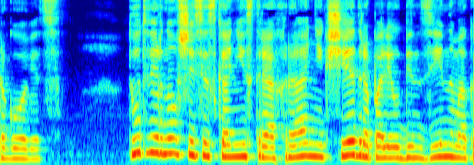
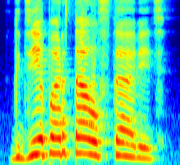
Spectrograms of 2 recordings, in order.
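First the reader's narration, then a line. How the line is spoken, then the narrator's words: Yelling over wind. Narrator (Russian): перекрикивая гул ветра, вдруг заорал из своего аквариума колдун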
